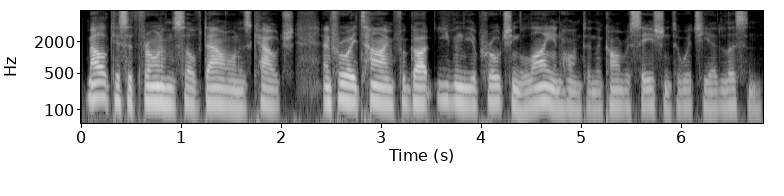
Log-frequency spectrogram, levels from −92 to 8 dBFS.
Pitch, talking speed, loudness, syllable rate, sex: 125 Hz, 230 wpm, -18 LUFS, 5.8 syllables/s, male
